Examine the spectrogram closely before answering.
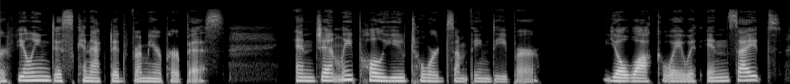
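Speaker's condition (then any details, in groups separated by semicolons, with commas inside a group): No condition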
